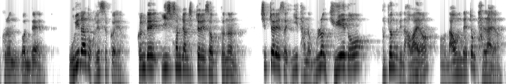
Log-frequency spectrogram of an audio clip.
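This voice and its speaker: A man pastor giving a conversational Bible sermon, now and then acting out the voices of people he quotes. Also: mid-range voice. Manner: conversational, acts out quoted complaints. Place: church sanctuary. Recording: roomy, slightly dull church recording.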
